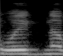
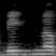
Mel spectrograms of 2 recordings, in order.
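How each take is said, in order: First: The word begins with a w-like sound. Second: The word begins with a b sound. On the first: "যারা ভালো পারেন তারা বলছি উইঘ্ন বলবেন" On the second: "যারা একদম নতুন তারা বিঘ্ন প্রয়োজনে বলবেন"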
